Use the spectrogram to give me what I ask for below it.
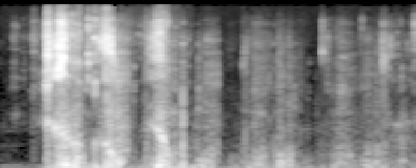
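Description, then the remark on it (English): Loud, crisp crunches as a chip is bitten and chewed: a few sharp bursts in the first second, then quieter crackling chews trailing off. “That is not a bad chip.”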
